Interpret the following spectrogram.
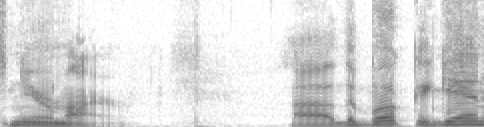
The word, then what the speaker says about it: Nirmaier: Nirmaier, and I hope I pronounced that correctly. I'd asked him just to make sure that I was getting the right way to say it, or at least close. So I believe it's Nirmaier.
